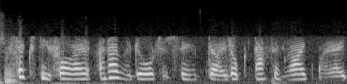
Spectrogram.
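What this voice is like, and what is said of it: Slightly impaired, strained voice. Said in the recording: “my voice is a little impaired”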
